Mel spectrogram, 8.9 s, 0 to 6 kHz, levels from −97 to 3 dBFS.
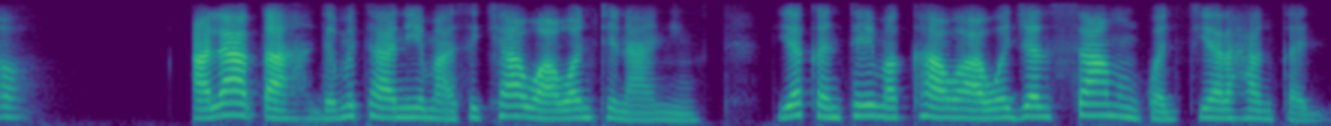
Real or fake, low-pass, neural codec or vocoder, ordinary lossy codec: fake; 5.4 kHz; codec, 16 kHz, about 1 kbps, DyCAST, with the encoder's durations; none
